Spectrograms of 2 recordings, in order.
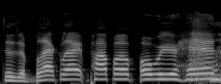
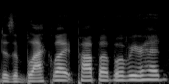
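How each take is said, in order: First: It is said in an imitation of another comedian. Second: It is said in the speaker's ordinary voice.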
